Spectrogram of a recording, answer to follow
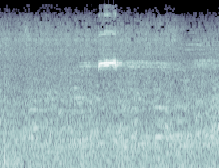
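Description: Referee's whistle blown once, a short shrill blast of about half a second near the middle, signalling the start of the wrestling period. It sounds over the steady chatter of a crowded gym hall.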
